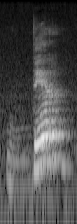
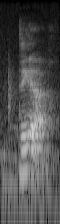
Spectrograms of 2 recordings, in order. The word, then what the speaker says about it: der: La terminación vocal, la terminación ER en alemán se pronuncia EA. EA, ¿bien? O con una R apenas perceptible. Por lo tanto, der, ¿sí? En alemán se pronunciaría der, donde pueden pronunciar la R apenas perceptible, o si no, simplemente no la pronuncian, que suena casi igual.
